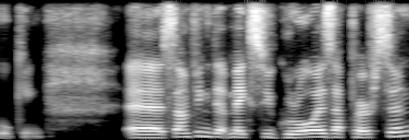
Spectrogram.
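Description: A woman with an Italian accent and a fairly low pitch talks at a fairly quick pace, with a dry, close sound with no echo and a quiet background. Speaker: journalism student, co-host. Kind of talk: casual chat. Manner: halting, many fillers.

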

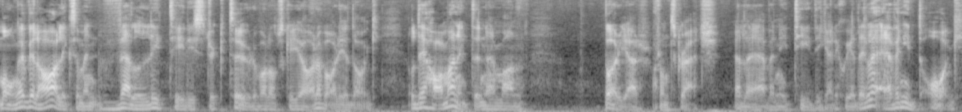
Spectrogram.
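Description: Audible room echo surrounds a man whose very deep, low voice makes very wide pitch swings at a moderate pace. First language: English (speaking Swedish). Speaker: company executive. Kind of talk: casual interview. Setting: studio. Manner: halting.

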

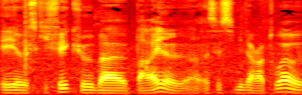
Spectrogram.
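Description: Amid noticeable background noise, a man speaks with a very deep, low pitch. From Morocco. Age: young. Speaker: podcast co-host. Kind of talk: casual chat. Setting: outdoors, hotel terrace.

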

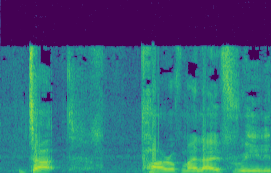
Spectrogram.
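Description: Speaking with a Spanish accent, a woman talks at a moderate pace and a fairly low pitch. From Venezuela. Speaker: business owner. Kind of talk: personal testimony.

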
